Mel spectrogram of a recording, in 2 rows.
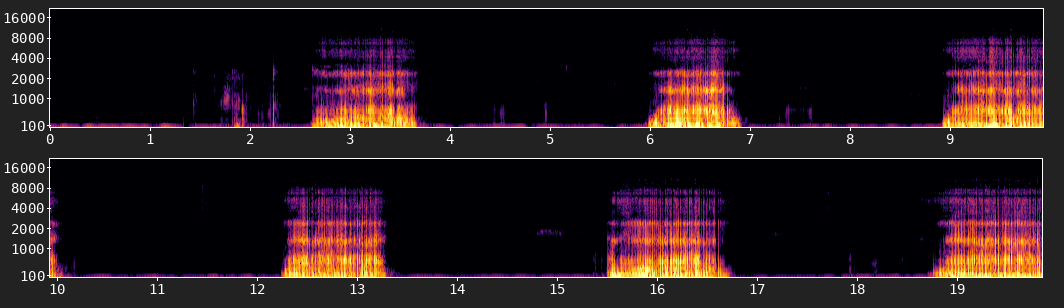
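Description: Loud rasping snores repeating regularly, about 19 a minute, with quiet pauses between: a cartoon snoring sound effect.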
